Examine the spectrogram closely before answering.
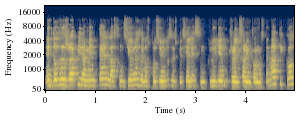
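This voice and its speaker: A woman with a plain, everyday voice, fairly high pitch, ordinary pitch variation and a fairly quick pace. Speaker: webinar moderator presenting human rights mechanisms. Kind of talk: webinar presentation. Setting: online webinar.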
